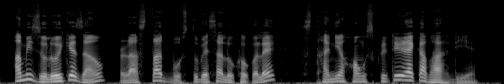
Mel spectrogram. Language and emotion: Assamese, happy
